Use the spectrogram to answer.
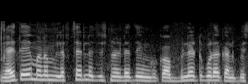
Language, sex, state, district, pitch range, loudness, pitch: Telugu, male, Andhra Pradesh, Sri Satya Sai, 170-200 Hz, -16 LUFS, 190 Hz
